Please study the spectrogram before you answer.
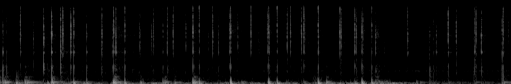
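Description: Long nails rapidly tap and scratch the side of a yellow cylindrical cardboard citronella canister resting on a table. The result is a quick run of short, dry, bright clicks with light scratching between them, over a steady low hum.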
